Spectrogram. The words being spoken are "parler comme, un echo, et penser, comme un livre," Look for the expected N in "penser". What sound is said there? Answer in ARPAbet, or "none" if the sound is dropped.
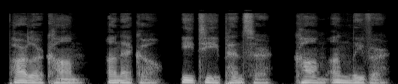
N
